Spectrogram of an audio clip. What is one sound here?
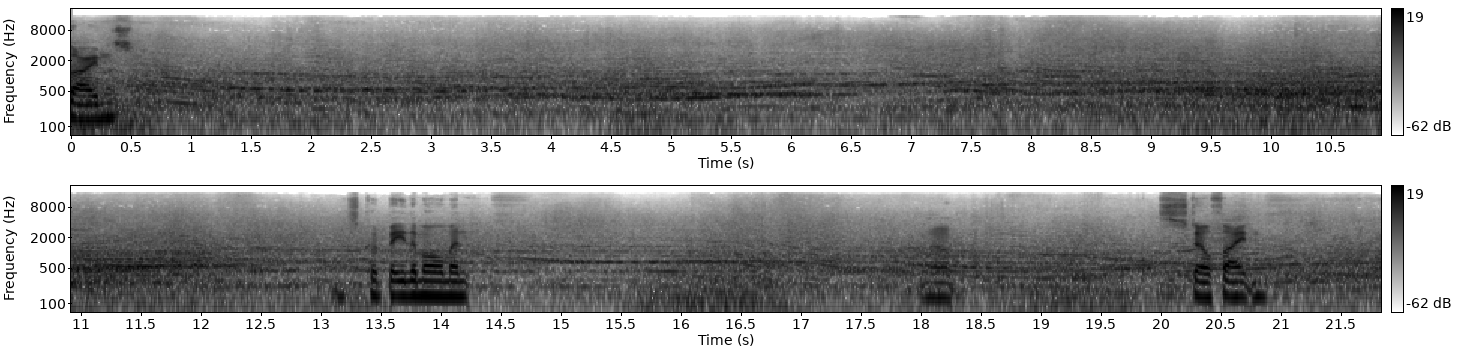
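Racing car engines whine steadily as the cars speed by, their pitch rising and falling.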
